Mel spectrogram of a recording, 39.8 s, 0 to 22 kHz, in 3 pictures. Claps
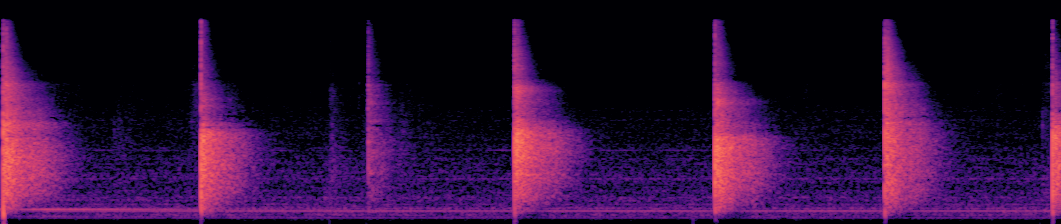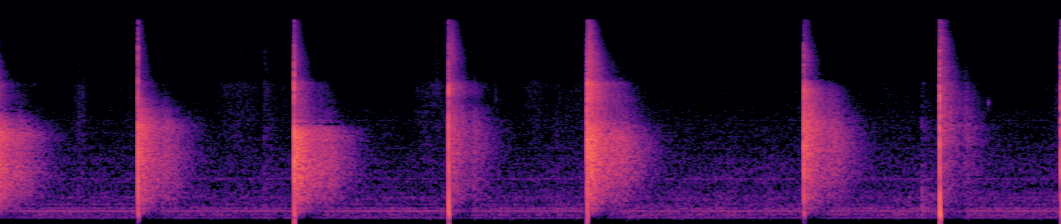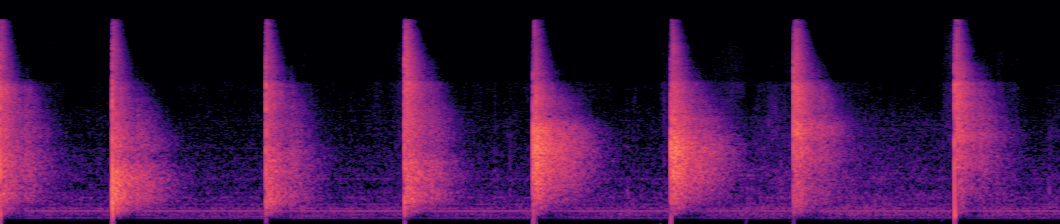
0.0s 0.9s, 2.4s 3.3s, 4.1s 5.0s, 6.4s 7.4s, 8.9s 9.8s, 11.0s 11.8s, 13.0s 13.9s, 15.0s 15.7s, 16.9s 17.8s, 18.8s 19.5s, 20.6s 21.4s, 23.3s 24.0s, 24.8s 25.6s, 26.5s 27.2s, 27.9s 28.8s, 29.8s 30.5s, 31.6s 32.3s, 33.2s 34.0s, 34.8s 35.8s, 36.4s 37.2s, 38.4s 39.2s

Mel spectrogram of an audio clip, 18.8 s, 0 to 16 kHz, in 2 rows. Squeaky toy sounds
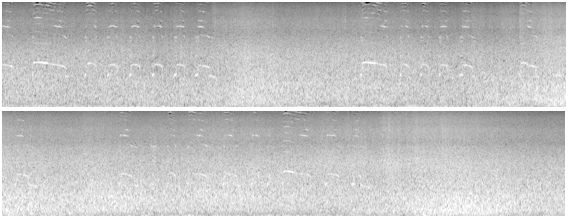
0.0s 3.5s, 6.0s 7.9s, 8.6s 9.9s, 11.3s 15.5s

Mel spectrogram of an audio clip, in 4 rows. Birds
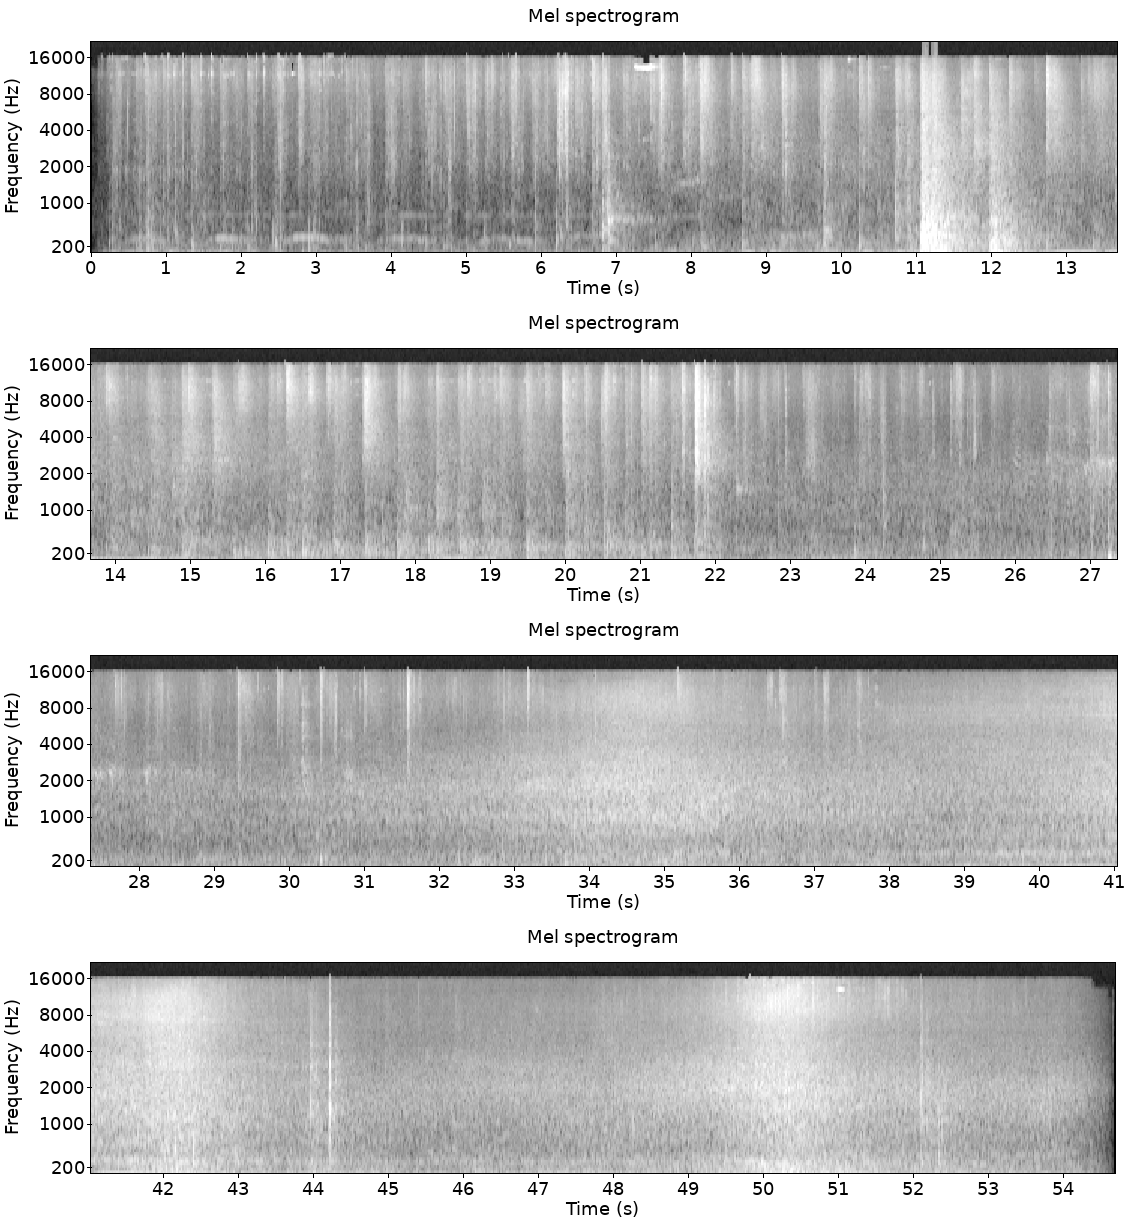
0.2s 10.8s, 25.8s 31.5s

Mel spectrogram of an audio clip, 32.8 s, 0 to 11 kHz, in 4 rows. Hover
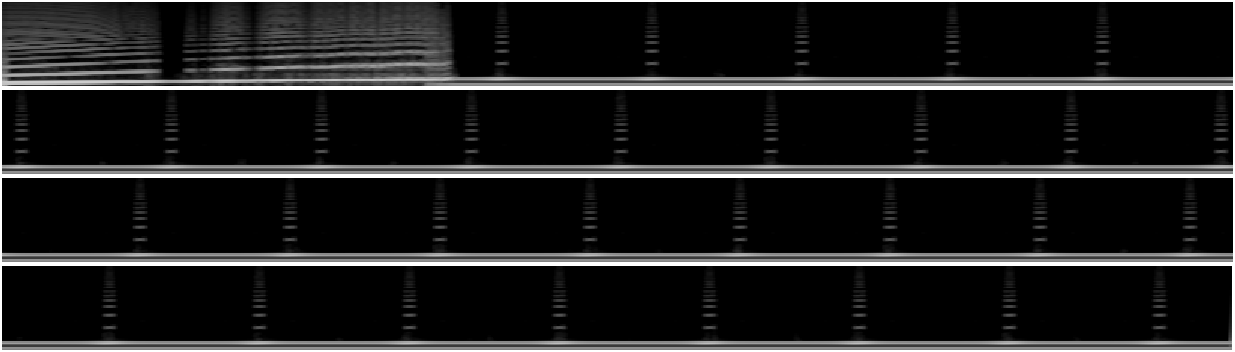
0.0s 3.0s

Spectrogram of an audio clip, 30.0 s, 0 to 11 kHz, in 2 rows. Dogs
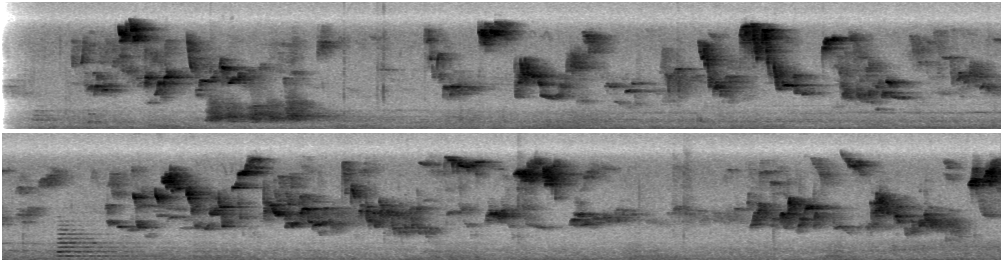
3.0s 5.2s

